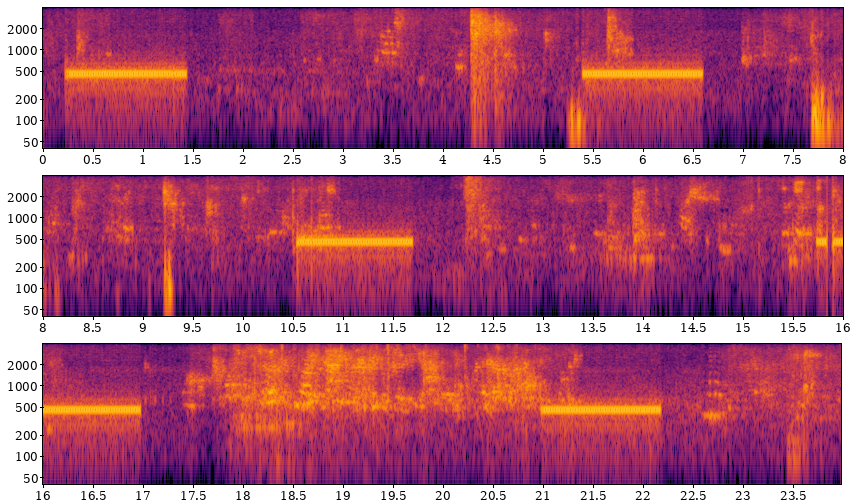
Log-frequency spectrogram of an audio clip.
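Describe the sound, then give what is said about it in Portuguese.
Telephone ringback tone while a call to Agibank is transferred to an attendant: five long, steady mid-pitched tones at even intervals, with softer muffled sound filling the gaps between them. “Aguarde um instante enquanto sua ligação está sendo transferida para um de nossos atendentes.”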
